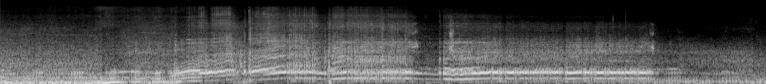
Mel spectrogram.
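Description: A sports car engine revs hard and loud as the car accelerates away.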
